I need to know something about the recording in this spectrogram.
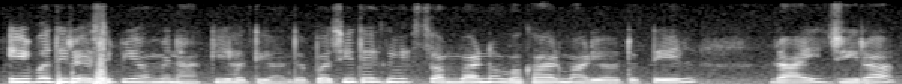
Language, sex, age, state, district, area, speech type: Gujarati, female, 18-30, Gujarat, Narmada, rural, spontaneous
